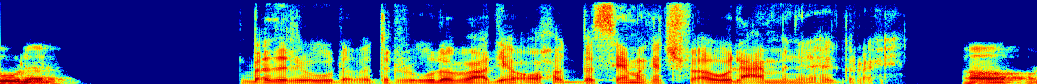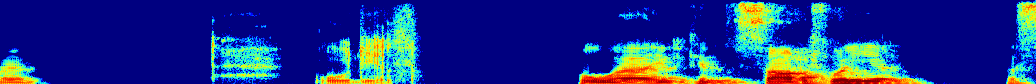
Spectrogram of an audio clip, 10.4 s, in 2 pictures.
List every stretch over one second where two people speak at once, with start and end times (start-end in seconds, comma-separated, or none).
none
